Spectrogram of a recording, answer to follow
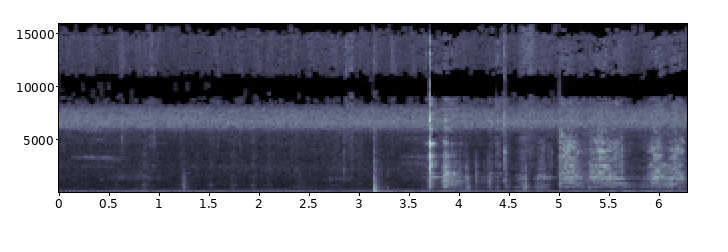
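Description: A metal spoon knocks once against a rice cooker pot and then stirs rice in salsa and water from about halfway in, scraping and swishing. A steady high insect chirring carries on underneath.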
